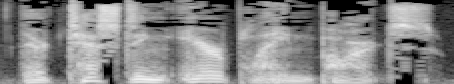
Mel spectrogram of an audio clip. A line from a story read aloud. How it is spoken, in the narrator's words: Kenner whispered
